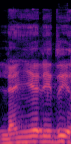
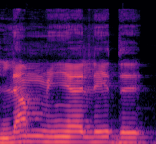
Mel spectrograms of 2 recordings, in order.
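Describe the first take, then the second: First: The m merges into the y, no m heard. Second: The m is closed on the lips before yalid. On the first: The speaker calls it wrong. "ലയ്യലിദ് ലയ്യലിദ് എന്ന് പറയുന്നവരുണ്ട്. തെറ്റാണത്" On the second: The speaker calls it right. "മറിച്ച് ലം യലിദ്"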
